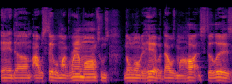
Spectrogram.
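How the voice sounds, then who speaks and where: Someone speaks at a moderate pace with a Brooklyn accent. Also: man. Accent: New York, Brooklyn. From Brooklyn, New York (Bed-Stuy). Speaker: rapper. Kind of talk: casual chat. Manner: animated.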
